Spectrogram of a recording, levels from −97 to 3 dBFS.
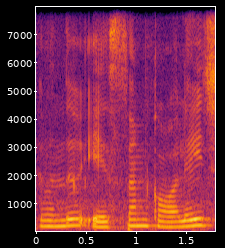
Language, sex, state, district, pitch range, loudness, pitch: Tamil, female, Tamil Nadu, Kanyakumari, 195-225 Hz, -14 LUFS, 215 Hz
